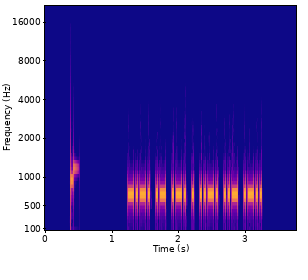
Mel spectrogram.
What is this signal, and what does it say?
Morse code, heard as a keyed tone, about 40 wpm, 700 Hz. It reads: CAREFUL
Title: Sentences from Top 1600 Words - New Word Drill Alt - 40wpm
